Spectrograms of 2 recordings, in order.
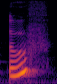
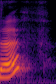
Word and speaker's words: œuf: It's not oof, it's not O, it's not O. The right pronunciation is F. Now this is a particularly tricky one because in the plural the pronunciation changes. When it's singular you have the open E and the F is pronounced F.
